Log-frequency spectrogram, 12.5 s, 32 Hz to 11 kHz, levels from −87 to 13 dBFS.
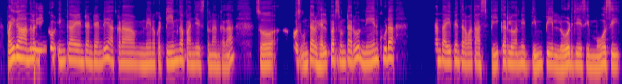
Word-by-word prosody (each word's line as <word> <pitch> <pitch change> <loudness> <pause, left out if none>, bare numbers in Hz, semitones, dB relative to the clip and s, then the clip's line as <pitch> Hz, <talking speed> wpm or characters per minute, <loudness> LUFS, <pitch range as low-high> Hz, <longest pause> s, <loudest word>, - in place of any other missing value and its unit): పైగా 200 +6 +8
అందులో 185 +1 +4
ఇంకో 170 +3 -1 0.2
ఇంకా 175 +2 -1
ఏంటంటే 155 -2 -1
అండి. 155 +6 -1
అక్కడ 145 -1 -5 0.5
నేను 135 0 -2
ఒక 140 - -3
టీమ్‌గా 155 +4 +1
పనిచేస్తున్నాను 125 -3 -4
కదా! 115 +1 -2 0.6
సో, 130 - 0 0.5
ఆఫ్ 410 - -26
కోర్స్ 170 0 -1
ఉంటారు 140 +1 +1
హెల్పర్స్ 145 +7 +1
ఉంటారు 160 +3 +1 0.2
నేను 160 +6 +2
కూడా 190 +1 +4 0.8
అక్కడంత 175 -2 -3
అయిపోయిన 150 +1 -1
తర్వాత, 135 0 -3
ఆ - - -3
స్పీకర్లు 140 +3 -1
అన్నీ 140 +1 -2 0.2
దింపి 130 +3 +1 0.2
లోడ్ 130 +5 +5
చేసి 125 -1 -1 0.2
మోసి. 130 0 +2
145 Hz, 145 wpm, -20 LUFS, 130-165 Hz, 0.8 s, పైగా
